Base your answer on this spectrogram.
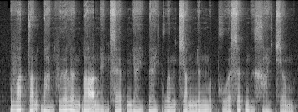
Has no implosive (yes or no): no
